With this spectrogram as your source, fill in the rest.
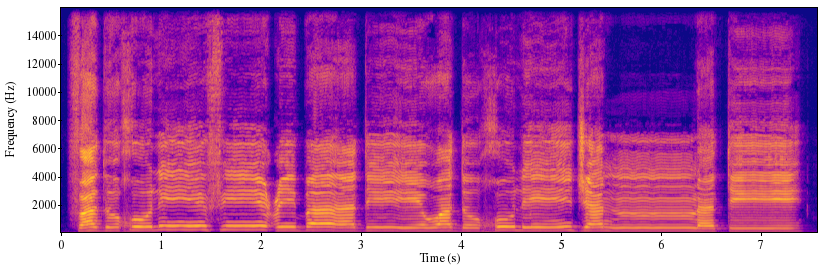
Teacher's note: دال ساکن ہے, یہاں پر قلقلہ کر کے پڑھیں گے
